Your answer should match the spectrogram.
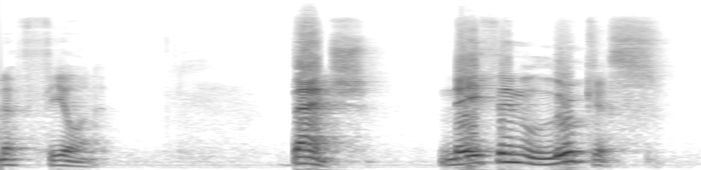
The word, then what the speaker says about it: Lukes: Bench, Nathan Lukes. Spelled like Lukes, like nukes.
